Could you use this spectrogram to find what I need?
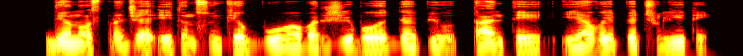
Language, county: Lithuanian, Panevėžys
